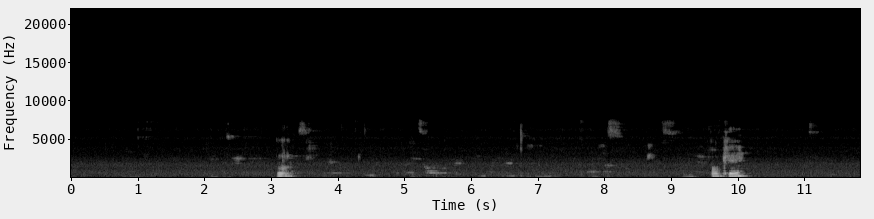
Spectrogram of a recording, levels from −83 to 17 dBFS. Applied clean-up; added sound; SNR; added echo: none; none; none; none.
